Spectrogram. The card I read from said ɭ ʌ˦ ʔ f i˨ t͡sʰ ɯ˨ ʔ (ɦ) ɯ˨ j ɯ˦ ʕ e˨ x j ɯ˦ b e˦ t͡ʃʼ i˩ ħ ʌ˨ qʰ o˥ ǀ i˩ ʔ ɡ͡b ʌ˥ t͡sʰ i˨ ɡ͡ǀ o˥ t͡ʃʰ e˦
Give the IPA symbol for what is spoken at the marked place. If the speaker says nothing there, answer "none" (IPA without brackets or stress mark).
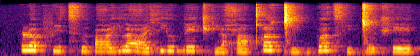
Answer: ʕ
